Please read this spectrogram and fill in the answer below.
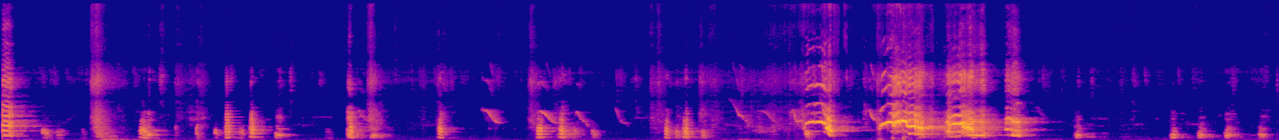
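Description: Aseel hen clucking in a string of short calls, then a louder, drawn-out crow-like call of about two seconds starting some eight seconds in: a hen crowing.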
